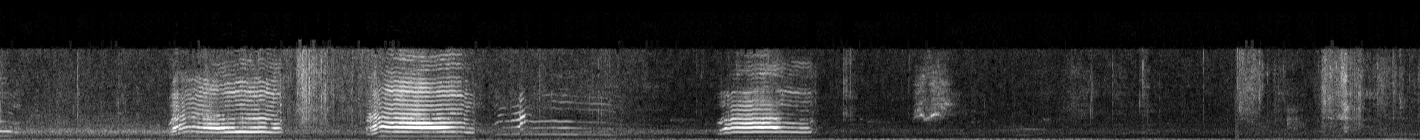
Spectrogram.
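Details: Hungry street cat meowing loudly: four drawn-out, wavering, harmonic-rich meows in the first six seconds, each about half a second long, then near silence with a steady low background hum.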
